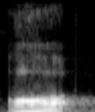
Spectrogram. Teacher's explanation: bottom right corner of the chart we have the vowel ah when saying ah the highest point of the tongue has a low back position thus ah is a low back vowel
